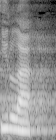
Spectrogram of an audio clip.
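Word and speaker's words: إلى: Wa idza qamu ila kalau berhenti di la hukumnya adalah mad tabi'i karena ada alif didahului fathah. Alifnya alif bengkok atau alif maksurah. Panjang 2 harokat apabila kita berhenti. Ila. Namun jika terus madnya gugur, lamnya dibaca pendek ilas.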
